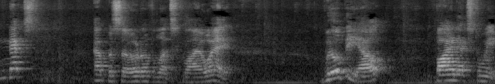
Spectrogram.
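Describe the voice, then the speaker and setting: A man with an American accent, a high pitch and very wide pitch swings at a very slow pace with long, frequent pauses, plus audible room echo and noticeable background noise. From United States. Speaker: gaming YouTuber. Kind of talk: gameplay commentary. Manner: casual.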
